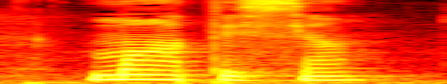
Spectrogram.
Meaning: 1. to be, to have 2. to live; to feel
- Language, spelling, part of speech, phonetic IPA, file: Ukrainian, матися, verb, [ˈmatesʲɐ], Uk-матися.ogg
